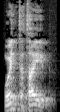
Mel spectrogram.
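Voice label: birthday, Egyptian Arabic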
